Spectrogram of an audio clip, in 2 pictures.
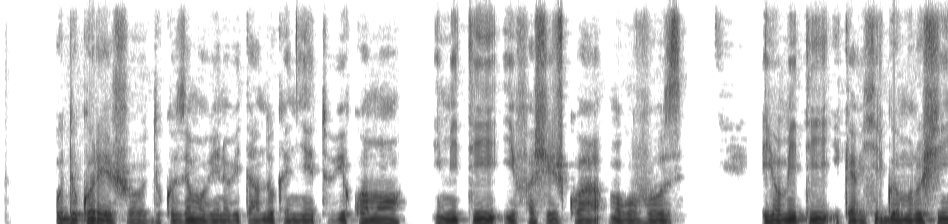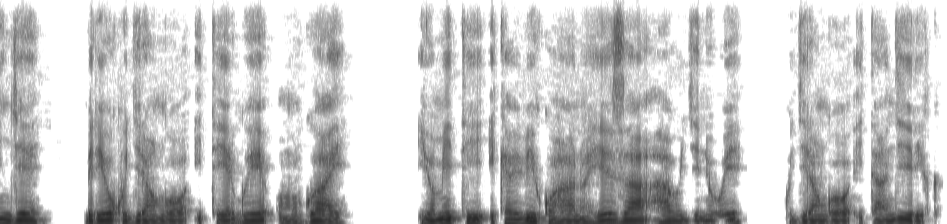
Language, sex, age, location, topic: Kinyarwanda, male, 18-24, Nyagatare, health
